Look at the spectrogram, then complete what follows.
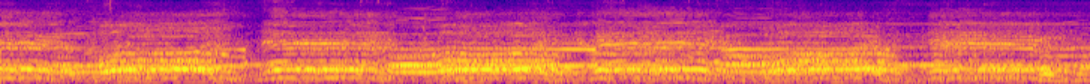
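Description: A group of Naga dancers singing a traditional folk chant together, men's and women's voices in repeated phrases of long held notes.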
